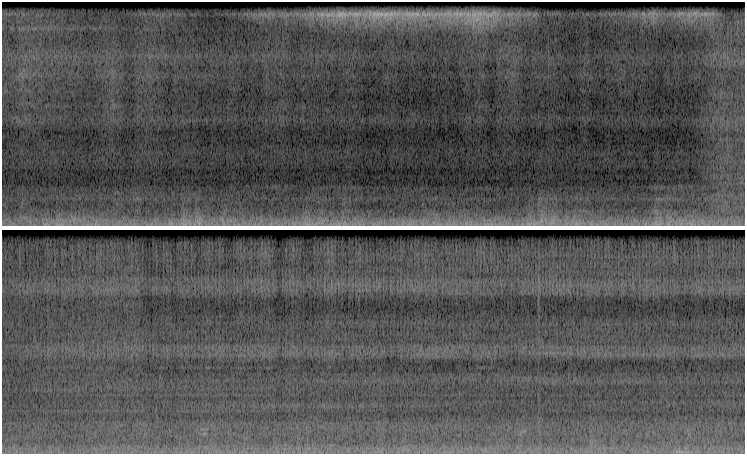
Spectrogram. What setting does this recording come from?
subway train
